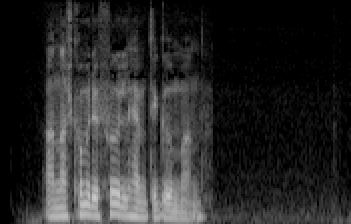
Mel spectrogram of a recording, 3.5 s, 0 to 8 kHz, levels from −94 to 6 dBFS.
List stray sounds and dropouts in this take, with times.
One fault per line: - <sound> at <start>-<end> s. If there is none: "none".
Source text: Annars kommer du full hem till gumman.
none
